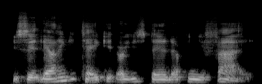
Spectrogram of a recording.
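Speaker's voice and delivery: ordinary talk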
